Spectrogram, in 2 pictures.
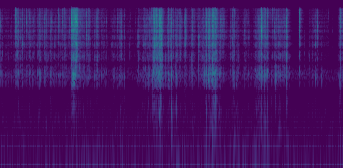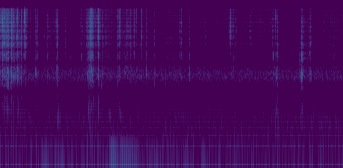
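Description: Trading card booster pack's foil wrapper being torn open and crinkled, a run of sharp irregular rips and crackles over the first half or so, then softer rustling as the cards are handled.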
